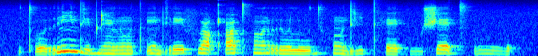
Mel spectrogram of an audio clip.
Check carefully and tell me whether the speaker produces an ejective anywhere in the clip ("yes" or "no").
yes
